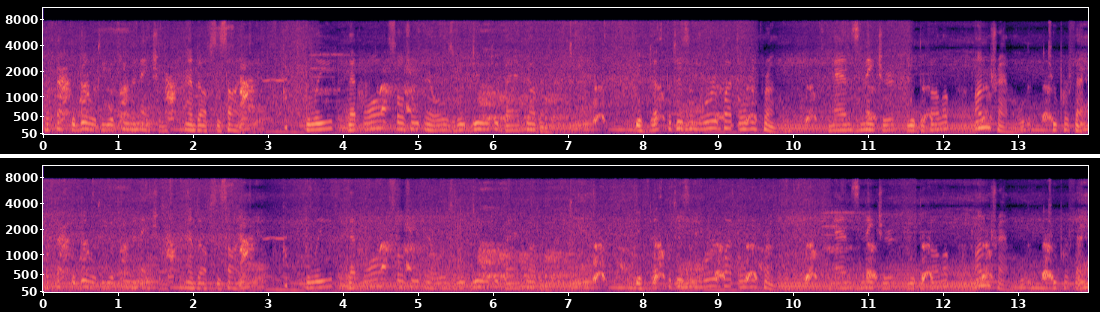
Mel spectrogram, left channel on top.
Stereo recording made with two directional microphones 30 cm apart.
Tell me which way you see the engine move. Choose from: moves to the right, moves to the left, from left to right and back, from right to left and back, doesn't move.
doesn't move.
